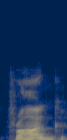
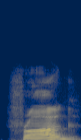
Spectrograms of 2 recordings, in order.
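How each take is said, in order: First: It ends cleanly on the g sound. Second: It ends cleanly on the g sound.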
